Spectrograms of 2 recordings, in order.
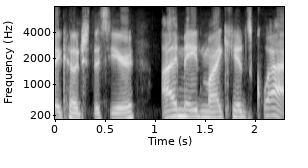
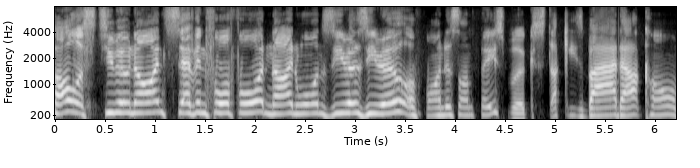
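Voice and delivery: put-on Australian accent, pitched higher; 8 semitones higher than usual. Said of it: "I gotta talk in that voice at work".

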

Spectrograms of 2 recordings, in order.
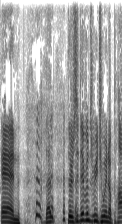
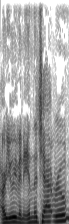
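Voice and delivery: plain

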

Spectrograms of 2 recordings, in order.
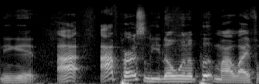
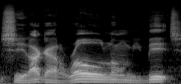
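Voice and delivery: imitated taunting, trash-talking voice. Retelling what a man said as a woman walked away: imitating someone talking trash.

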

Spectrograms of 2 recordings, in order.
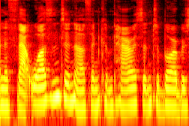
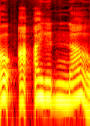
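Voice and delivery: embarrassed, flustered stammer, higher, slower; 4 semitones higher than usual. Narrator reads a woman learning the other woman is deaf, stuttering, embarrassed. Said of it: "Barbara stuttered, embarrassed".

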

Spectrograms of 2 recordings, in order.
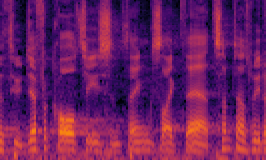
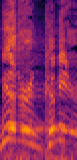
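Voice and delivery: loud, very high put-on Scottish accent; 11 semitones higher, 5 dB louder than usual. Recounting calling meadrin over with the kids, in a put-on scottish accent. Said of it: "we put on our Scottish accents".

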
